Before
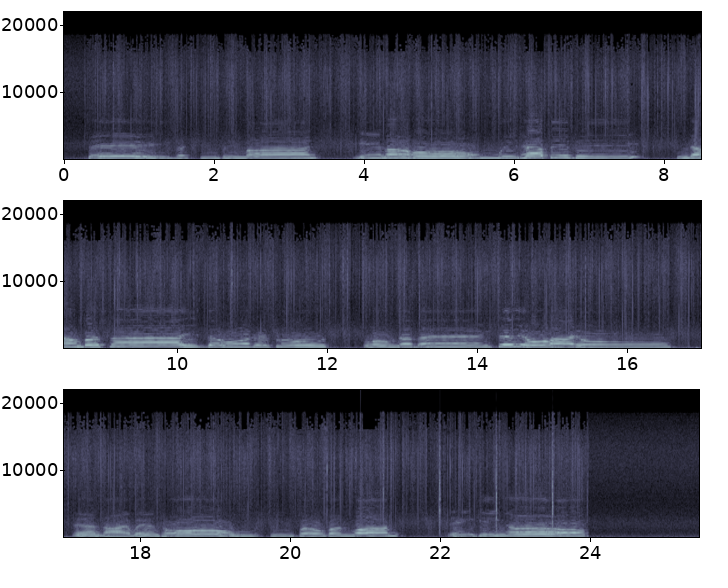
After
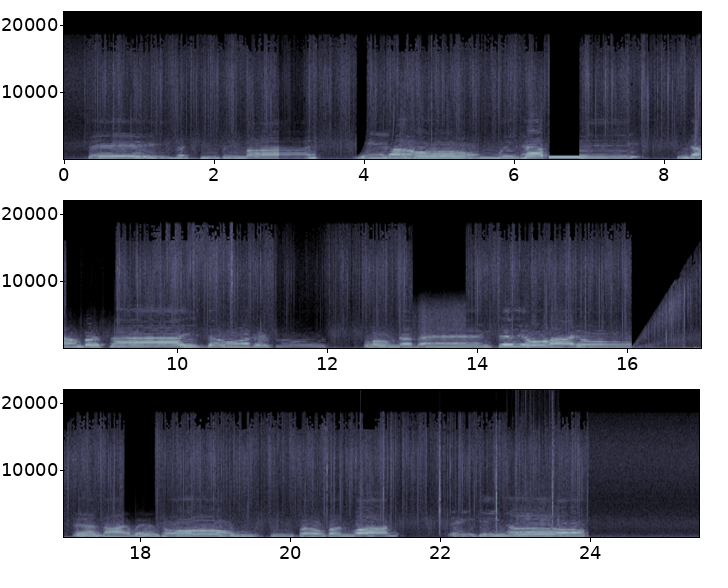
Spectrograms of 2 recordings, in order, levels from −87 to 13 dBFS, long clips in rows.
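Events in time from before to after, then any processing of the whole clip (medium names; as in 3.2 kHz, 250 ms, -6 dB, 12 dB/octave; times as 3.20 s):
1.41–1.95 s: bass shelf 180 Hz +11 dB
2.86–3.37 s: compressor with a negative ratio -31 dBFS, ratio -0.5
3.90–4.68 s: phase dispersion highs, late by 141 ms, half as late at 1.3 kHz
6.47–6.88 s: bleep 356 Hz -18.5 dBFS
8.52–9.19 s: distance through air 380 m
9.85–10.76 s: treble shelf 12 kHz +9 dB
11.27–12.50 s: compression 5:1, threshold -40 dBFS
13.14–13.86 s: CVSD coder 32 kbps
16.06 s: tape start 1.07 s
17.79–18.21 s: low-pass 1.4 kHz
21.12–22.30 s: peaking EQ 73 Hz -14.5 dB 2.3 oct
22.86–23.60 s: overload inside the chain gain 20.5 dB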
